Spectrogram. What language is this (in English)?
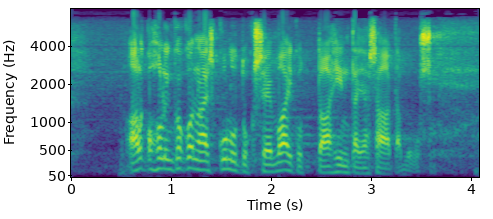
Finnish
